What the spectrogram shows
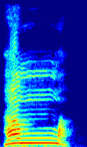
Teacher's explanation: হা মিম জবর হাম, মিম জবর মা, হাম্মা। মিমের উপর তাসদীদ গুণনা করা ওয়াজিব, আর গুণনাটা করতে হবে নাকের ভিতর থেকে।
